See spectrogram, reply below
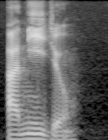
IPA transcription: a'ni.ʝo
